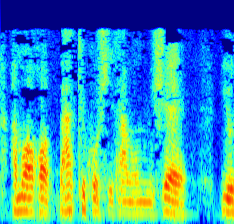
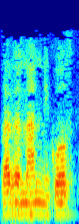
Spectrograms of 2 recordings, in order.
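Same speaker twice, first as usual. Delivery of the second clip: ordinary delivery, nothing marked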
